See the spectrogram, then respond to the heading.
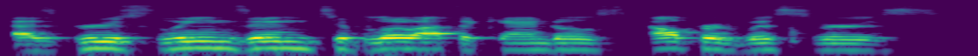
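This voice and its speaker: A man reading stage directions as narrator at a table read, in dramatic, clipped phrases with pauses. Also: mid-range voice, fairly even intonation, darkish tone, rough recording.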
